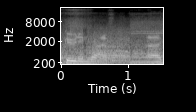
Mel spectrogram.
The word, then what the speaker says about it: Gunin Rav: Is that how you say it? Guvin? It's just Gunin Rav.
